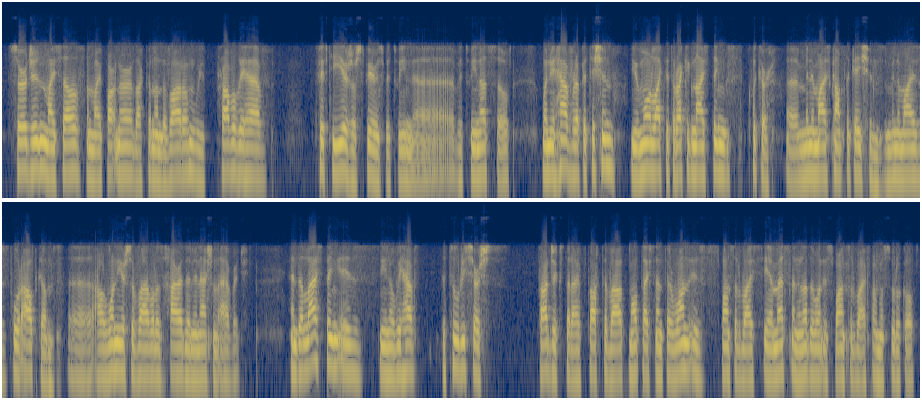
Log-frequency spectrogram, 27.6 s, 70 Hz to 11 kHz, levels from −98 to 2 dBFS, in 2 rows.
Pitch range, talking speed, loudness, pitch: 125-140 Hz, 165 wpm, -22 LUFS, 130 Hz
